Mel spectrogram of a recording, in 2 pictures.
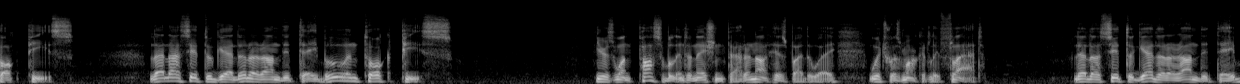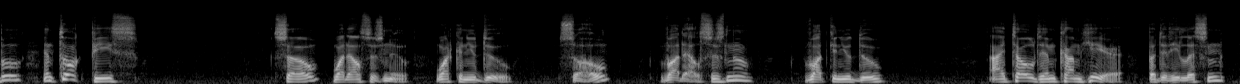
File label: Yiddish, Accent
